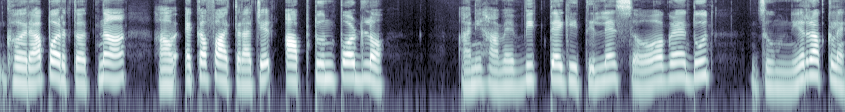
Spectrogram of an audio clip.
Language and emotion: Goan Konkani, sad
